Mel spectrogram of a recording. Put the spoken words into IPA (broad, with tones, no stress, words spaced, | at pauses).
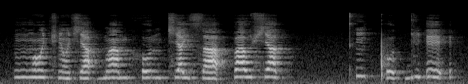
ŋɔ̃˧t͡ɕɔ̃˨˩ɕa˨ʔ bã˧mho˧n t͡ɕa˧jsa˨ʔpa˦wɕa˦t̚ | t̪ʰĩ˦k̚pʰo˨t̚ ɡi˦ʔe˦ʔ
